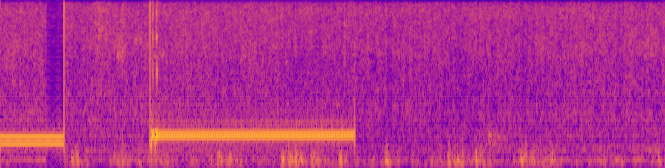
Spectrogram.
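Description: Telephone transfer tone as a call is passed to a quality-control department: a short steady electronic tone, a pause of line hiss, then a longer flat tone of about two seconds, followed by low line noise.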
